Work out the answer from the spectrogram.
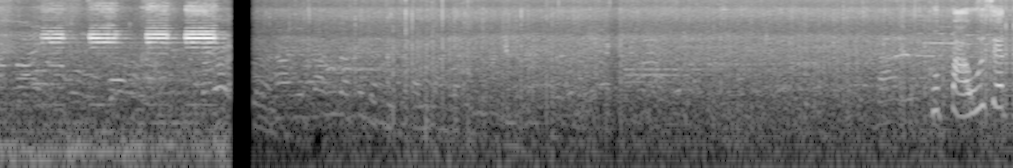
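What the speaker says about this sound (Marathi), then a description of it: "खूप पाऊस येतोय आणि हे आपल्या जय श्री महाकालचं दर्शन, खूप जोराचा पाऊस येतोय।" Heavy rain pours steadily outside the Mahakal temple in Ujjain, a dense, loud, continuous wash of rain on surfaces, with a few brief louder bursts early on and no talking.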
